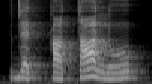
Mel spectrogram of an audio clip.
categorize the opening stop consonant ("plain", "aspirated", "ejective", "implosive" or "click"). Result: plain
